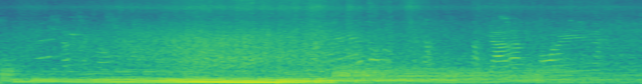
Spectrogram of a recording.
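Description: A motor vehicle passing close by: its engine hum and road noise build to a peak about two seconds in and then fade away.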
